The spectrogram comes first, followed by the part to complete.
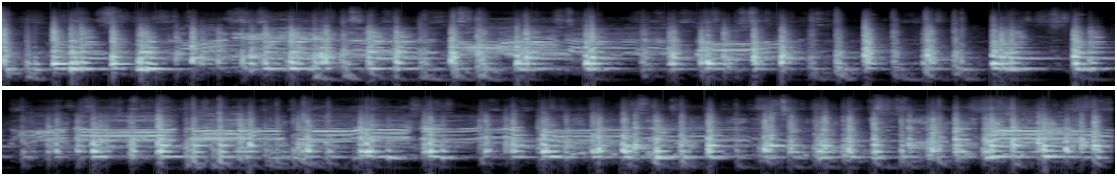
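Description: Sri Lankan geta bera drums, double-headed barrel drums beaten by hand, playing fast interlocking rhythms to accompany Kandyan dancing, with a melodic line held over a steady note above the drumming. The playing thins briefly about ten seconds in, then picks up again.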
